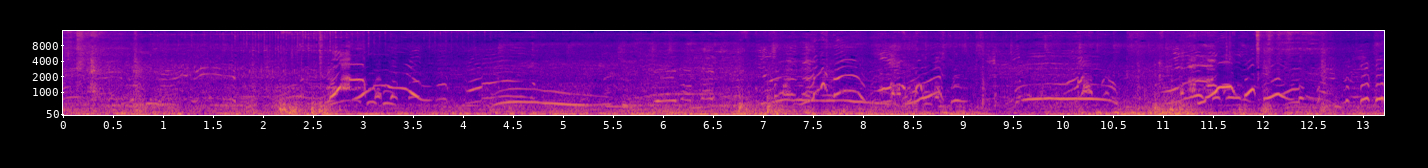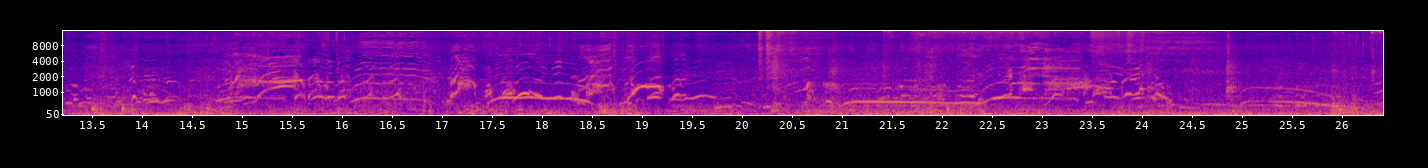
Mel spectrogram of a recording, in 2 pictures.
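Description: A ride's cars rumble and clatter along a track.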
